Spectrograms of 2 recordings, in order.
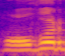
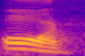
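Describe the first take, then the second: First: The word begins with an h sound. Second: The word begins directly with a vowel sound. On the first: The speaker calls it wrong. "हॉवर नहीं बोलेंगे" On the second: The speaker calls it right. "एच is silent हेयर"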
